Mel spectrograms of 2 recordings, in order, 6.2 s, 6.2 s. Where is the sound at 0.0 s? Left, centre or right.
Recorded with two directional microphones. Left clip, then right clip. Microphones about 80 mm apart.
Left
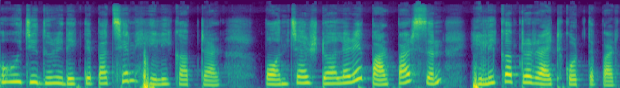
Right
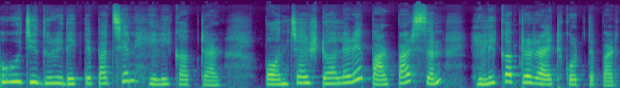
Left.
